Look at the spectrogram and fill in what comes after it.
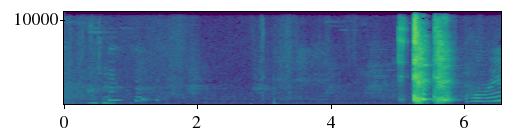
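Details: A young child, unwell with a runny nose and complaining of pain before a doctor's visit, gives two loud, harsh cough bursts in a quiet room amid babble.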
